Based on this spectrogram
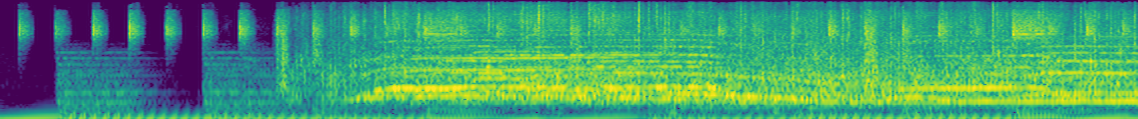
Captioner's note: audience cheering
